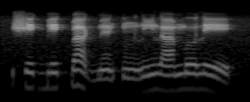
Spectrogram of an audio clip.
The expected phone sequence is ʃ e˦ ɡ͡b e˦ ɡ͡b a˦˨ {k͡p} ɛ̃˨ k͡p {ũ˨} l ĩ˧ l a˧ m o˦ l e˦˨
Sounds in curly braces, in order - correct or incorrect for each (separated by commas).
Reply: incorrect, correct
